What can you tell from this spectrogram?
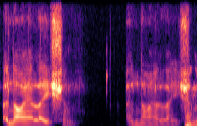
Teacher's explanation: it's almost to me that the H is silent · So it's almost as if the H isn't there at all in a way.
